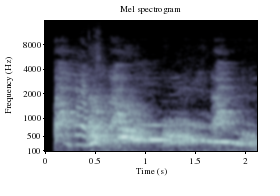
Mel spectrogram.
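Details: Rottweiler puppy in West Bengal, India, giving a drawn-out wavering whine that slides downward over about two seconds, with a brief rise near the end.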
